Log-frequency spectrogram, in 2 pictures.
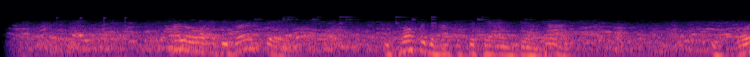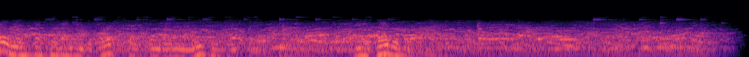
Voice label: dinner german without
